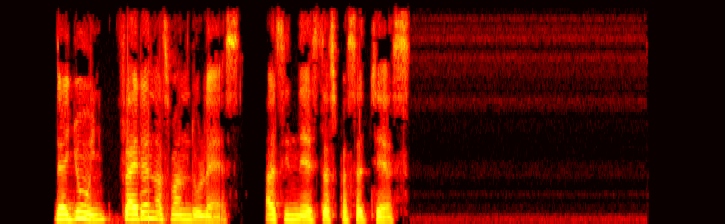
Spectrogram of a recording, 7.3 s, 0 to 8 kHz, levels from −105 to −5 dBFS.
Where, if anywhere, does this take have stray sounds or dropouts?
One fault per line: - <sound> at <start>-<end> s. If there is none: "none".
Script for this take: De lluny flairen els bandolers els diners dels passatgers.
none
